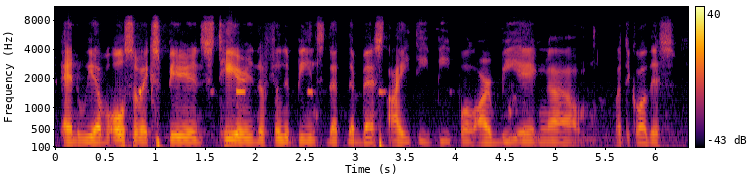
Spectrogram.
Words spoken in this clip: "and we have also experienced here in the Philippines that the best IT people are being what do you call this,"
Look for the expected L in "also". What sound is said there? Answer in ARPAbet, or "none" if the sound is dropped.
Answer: L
